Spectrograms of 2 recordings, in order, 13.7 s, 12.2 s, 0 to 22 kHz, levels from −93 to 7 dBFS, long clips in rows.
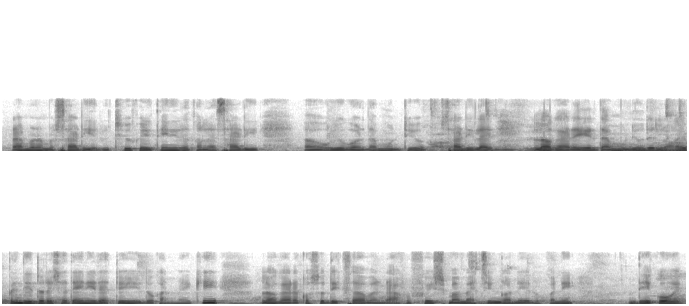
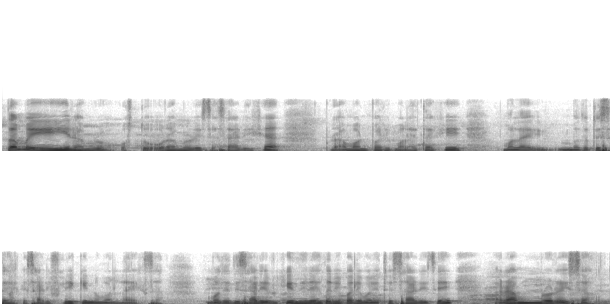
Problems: continuous background conversations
